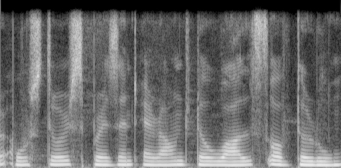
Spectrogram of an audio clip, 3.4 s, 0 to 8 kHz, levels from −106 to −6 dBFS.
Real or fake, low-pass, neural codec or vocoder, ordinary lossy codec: real; 7.2 kHz; none; none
